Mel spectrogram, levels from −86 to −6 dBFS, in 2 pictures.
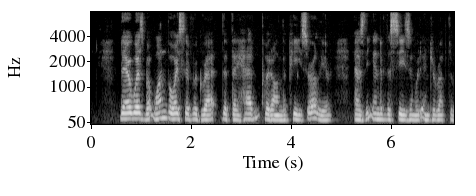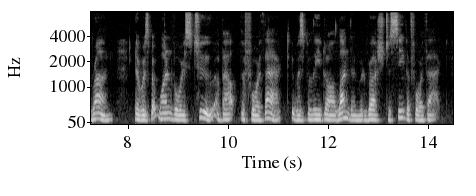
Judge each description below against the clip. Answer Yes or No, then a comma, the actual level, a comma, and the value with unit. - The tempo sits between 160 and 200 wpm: Yes, average, 195 wpm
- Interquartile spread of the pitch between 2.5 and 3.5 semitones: Yes, average, 2.9 semitones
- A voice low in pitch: Yes, low, 130 Hz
